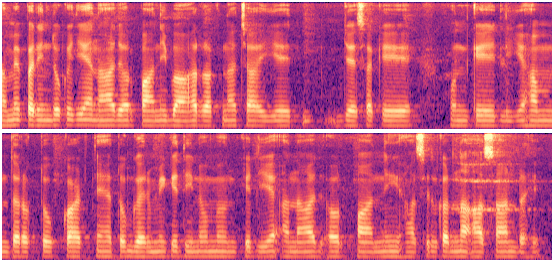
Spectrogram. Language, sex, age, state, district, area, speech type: Urdu, male, 60+, Maharashtra, Nashik, urban, spontaneous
